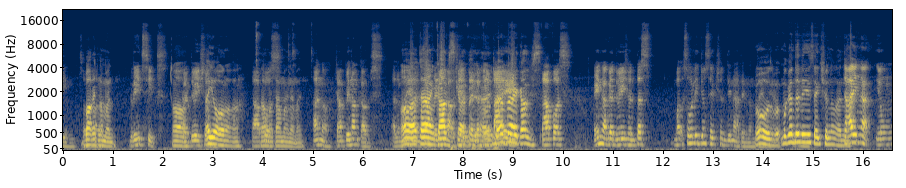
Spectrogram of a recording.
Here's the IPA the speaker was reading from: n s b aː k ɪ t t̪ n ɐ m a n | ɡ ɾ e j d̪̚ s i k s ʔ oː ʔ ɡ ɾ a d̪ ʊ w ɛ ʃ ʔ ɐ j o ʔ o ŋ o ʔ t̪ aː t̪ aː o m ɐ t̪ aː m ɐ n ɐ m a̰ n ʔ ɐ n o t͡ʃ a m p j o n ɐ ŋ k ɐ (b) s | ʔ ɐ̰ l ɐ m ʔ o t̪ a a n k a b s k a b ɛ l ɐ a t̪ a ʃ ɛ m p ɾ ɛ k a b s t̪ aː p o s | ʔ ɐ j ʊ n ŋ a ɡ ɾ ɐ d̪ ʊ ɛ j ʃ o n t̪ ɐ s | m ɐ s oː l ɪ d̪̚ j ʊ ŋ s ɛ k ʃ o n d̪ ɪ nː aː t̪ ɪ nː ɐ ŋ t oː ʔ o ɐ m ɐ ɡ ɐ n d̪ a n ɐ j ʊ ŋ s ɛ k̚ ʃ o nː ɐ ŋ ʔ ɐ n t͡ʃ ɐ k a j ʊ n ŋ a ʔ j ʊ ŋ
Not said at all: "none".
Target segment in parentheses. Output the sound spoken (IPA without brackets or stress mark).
b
